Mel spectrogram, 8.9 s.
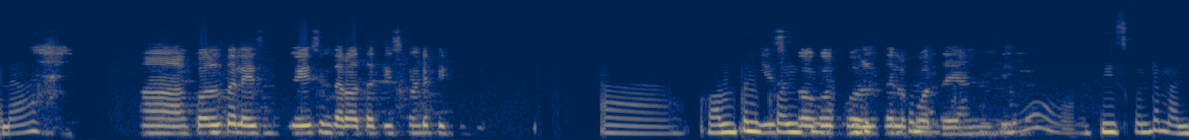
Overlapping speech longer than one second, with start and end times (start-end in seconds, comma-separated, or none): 5.7-7.6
